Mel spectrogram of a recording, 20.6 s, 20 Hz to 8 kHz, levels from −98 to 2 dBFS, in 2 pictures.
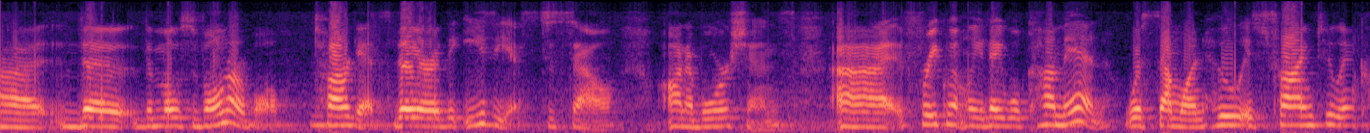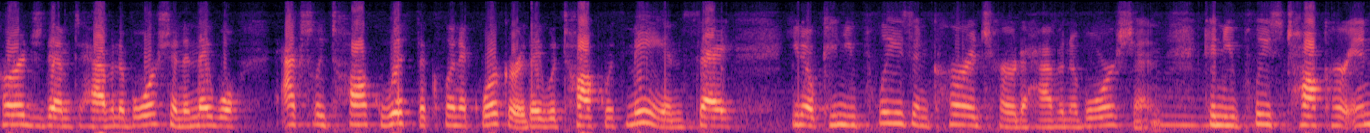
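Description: Hard clipping runs through the whole clip. The signal was pushed about 5 dB past what one stage in the chain could carry, so around two percent of samples hit the ceiling and had their peaks sliced flat. Those squared-off tops add harmonics high in the spectrum, heard as a crackly roughness on the loudest moments. Above 8 kHz there is no content, which fits a G.722 call path at 64 kbps.

Short concealed packet loss occurs at 0.54 s, 10.10 s and 15.66 s. The first two gaps are about 40 ms and the third about 20 ms: audio that did not reach the decoder in time. The receiver covered each hole by extending the preceding sound, then crossfaded back into the real signal. Each one comes across as a brief smear or wobble rather than a silent dropout.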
